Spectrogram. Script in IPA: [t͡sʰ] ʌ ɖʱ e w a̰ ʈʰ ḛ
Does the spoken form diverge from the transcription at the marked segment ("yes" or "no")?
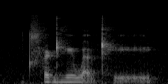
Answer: no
